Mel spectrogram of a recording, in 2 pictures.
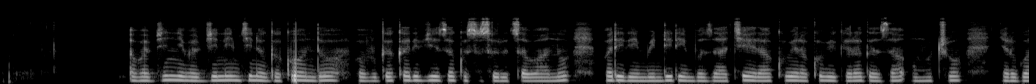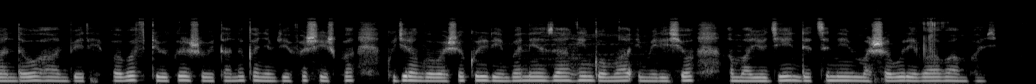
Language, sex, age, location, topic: Kinyarwanda, male, 25-35, Nyagatare, government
